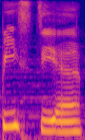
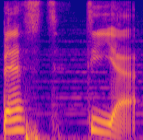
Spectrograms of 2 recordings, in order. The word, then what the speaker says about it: Bestia: Bestia. Not Bestia, but Bestia.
